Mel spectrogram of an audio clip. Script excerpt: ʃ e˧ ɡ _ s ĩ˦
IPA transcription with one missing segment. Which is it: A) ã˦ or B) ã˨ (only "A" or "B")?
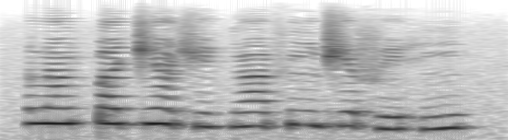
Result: A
